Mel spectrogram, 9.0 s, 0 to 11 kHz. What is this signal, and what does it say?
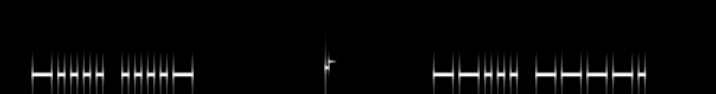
Morse code, heard as a keyed tone, about 15 wpm, 700 Hz. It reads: 64 79
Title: Numbers - 2-Digit 15wpm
